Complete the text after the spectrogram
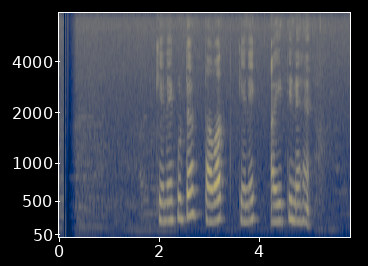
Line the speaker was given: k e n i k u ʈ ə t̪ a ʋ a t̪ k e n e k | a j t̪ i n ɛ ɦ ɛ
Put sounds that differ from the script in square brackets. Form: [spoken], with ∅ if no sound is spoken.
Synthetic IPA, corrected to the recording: k e n [e] k u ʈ ə t̪ a ʋ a t̪ k e n e k | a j t̪ i n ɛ ɦ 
